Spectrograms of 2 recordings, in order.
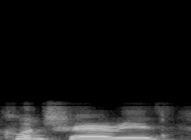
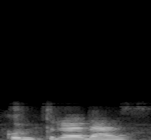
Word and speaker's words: Contas: is I'm like contas they're like contraries I'm like that's not how you say it like this girl said contr is I'm like it's not contras it's contas and you know I was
